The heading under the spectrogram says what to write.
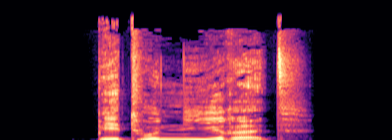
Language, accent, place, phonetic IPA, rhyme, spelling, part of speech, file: German, Germany, Berlin, [betoˈniːʁət], -iːʁət, betonieret, verb, De-betonieret.ogg
- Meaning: second-person plural subjunctive I of betonieren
